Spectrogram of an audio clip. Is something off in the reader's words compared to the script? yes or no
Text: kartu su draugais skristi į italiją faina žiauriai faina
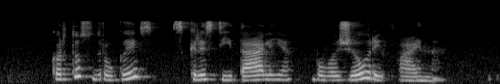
yes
